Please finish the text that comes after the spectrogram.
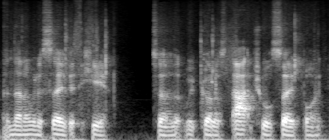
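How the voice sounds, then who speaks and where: Low-pitched, fast, and monotone, his slightly bright voice comes with a bit of background hiss or hum. The thirty-something man is congested and losing his voice while he streams a game at home, keeping up a rambling, jokey, casual chat.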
